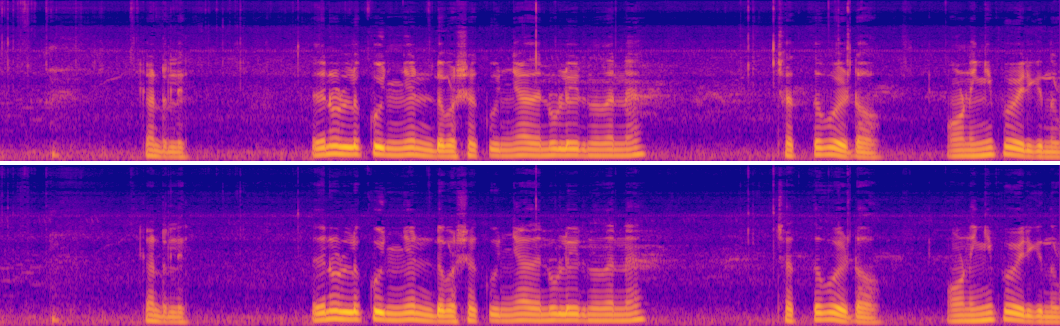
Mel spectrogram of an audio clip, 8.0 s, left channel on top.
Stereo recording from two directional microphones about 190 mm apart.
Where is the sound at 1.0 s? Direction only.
Centre (ahead or behind).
